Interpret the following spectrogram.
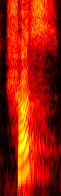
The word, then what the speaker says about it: Shas: Similarly, in Israel, we see that how Sephardis started joining new political groups, which we call as the Sas. We pronounce it as Shas.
